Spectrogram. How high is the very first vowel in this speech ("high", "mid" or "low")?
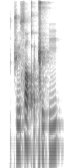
high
